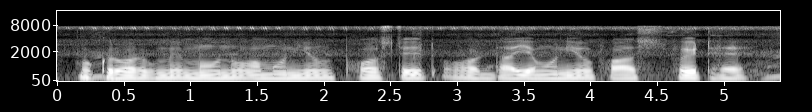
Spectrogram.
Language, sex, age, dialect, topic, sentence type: Hindi, male, 31-35, Kanauji Braj Bhasha, agriculture, statement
